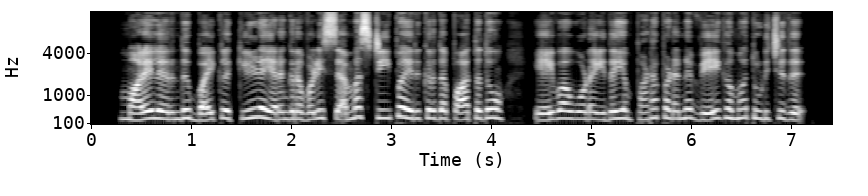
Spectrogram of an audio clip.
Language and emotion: Tamil, fearful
